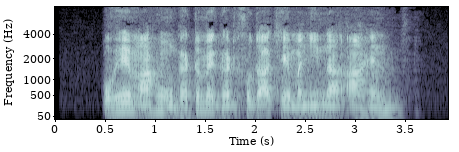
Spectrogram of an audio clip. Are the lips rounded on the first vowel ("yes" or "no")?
yes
